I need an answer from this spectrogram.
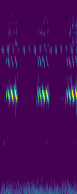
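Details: Cricket producing sound by rubbing its wings: three sharp, high-pitched chirps, each a quick burst of three or four pulses, spaced roughly half a second apart, with a faint continuous ticking insect tone above.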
